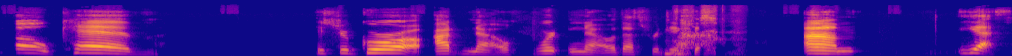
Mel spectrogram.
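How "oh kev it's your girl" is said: loud, put-on New York accent. Told to talk in a New York accent while Kev isn't paying attention: New York accent. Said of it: "in a New York accent".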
